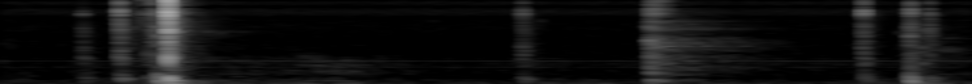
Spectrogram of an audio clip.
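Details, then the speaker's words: Legacy Truma heating and hot water system in a motorhome; panel switched on, a few dry clicks with a louder one about a second later, the gas valve opening normally. "hopefully you heard that loud click that was about a second or so after I turned the panel on"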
